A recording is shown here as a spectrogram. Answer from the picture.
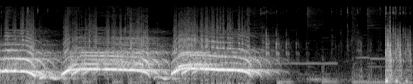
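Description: A baby crying loudly in three long wails, each falling off at the end. About three seconds in it stops, leaving a faint steady tone and a sharp click near the end.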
